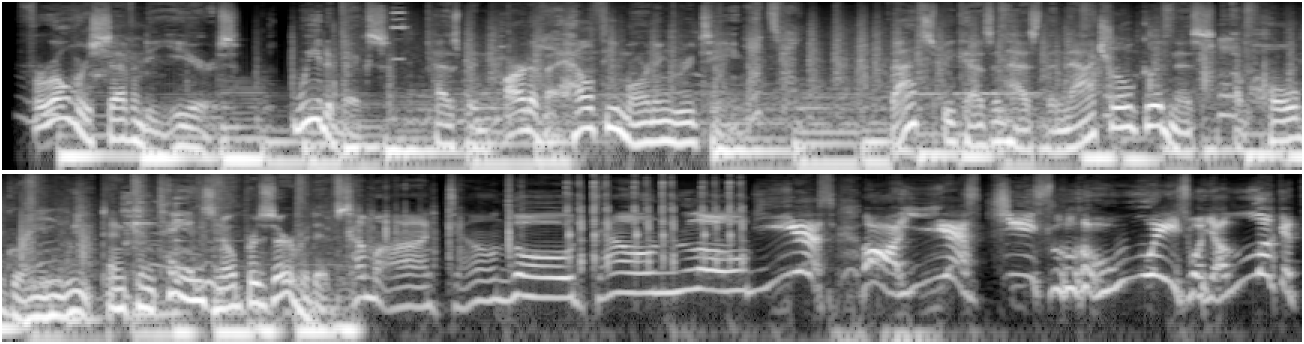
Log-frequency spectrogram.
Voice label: male canadian multiple accents and characters commercial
